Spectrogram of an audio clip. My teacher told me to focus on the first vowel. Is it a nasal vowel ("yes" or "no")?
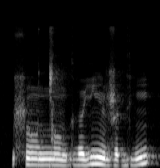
yes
